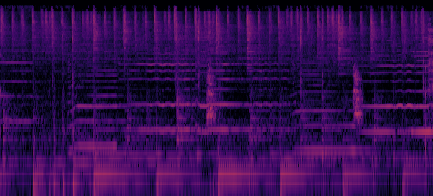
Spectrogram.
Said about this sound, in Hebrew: אתם יכולים לשמוע את הכלב נובח בחוץ. אני מקליטה לכם את התוכנית ממעוני החדש בקיסריה.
